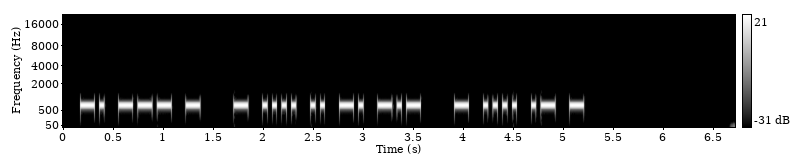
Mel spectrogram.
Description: Morse code, heard as a keyed tone, about 24 wpm, 700 Hz. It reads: NOT THINK THAT
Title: Speed-Racing - Sets of 5 Words 25wpm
